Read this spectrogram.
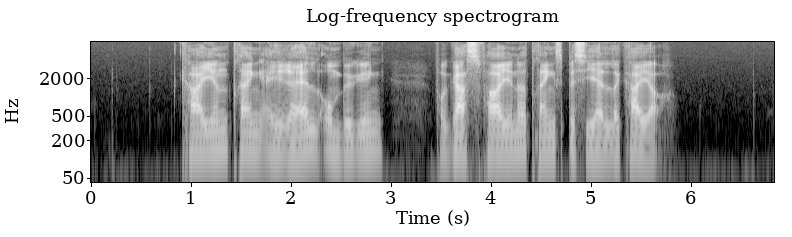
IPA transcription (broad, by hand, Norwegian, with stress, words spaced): ˈkɑɪən ˈtʁɛŋ ˈæɪ ʁɛˈɛl ˈɔmˌbʏɡɪŋ ˈfɔʁ ˈɡɑˌsfæʁjənə ˈtʁɛŋ spɛsɪˈɛlə ˈkɑɪɑʁ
